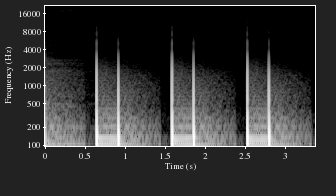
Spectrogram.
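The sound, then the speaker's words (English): A loud, low heartbeat thumps in three steady lub-dub pairs, each double beat deep and booming with a short rumbling tail, alone with no talking: a crystal heart beating in a castle tower. “We got into the castle and started looking around, when we heard a low, strange thumping sound.”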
